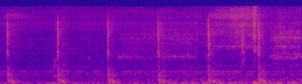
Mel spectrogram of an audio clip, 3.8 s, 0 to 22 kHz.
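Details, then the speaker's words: Diesel heater newly installed in a Foxbox, start-up after the fan comes on: dosing fuel pump gives crisp single ticks about every 0.6 seconds over a quiet hum; working normally. "the next stage will hear you'll probably hear the fuel pump working next there's a fuel pump starting go now"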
